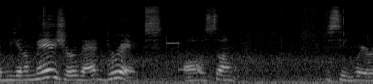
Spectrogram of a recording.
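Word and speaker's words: Brix: sugar will go up sugar is called bricks and it's spelled b r iix and measured in degrees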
